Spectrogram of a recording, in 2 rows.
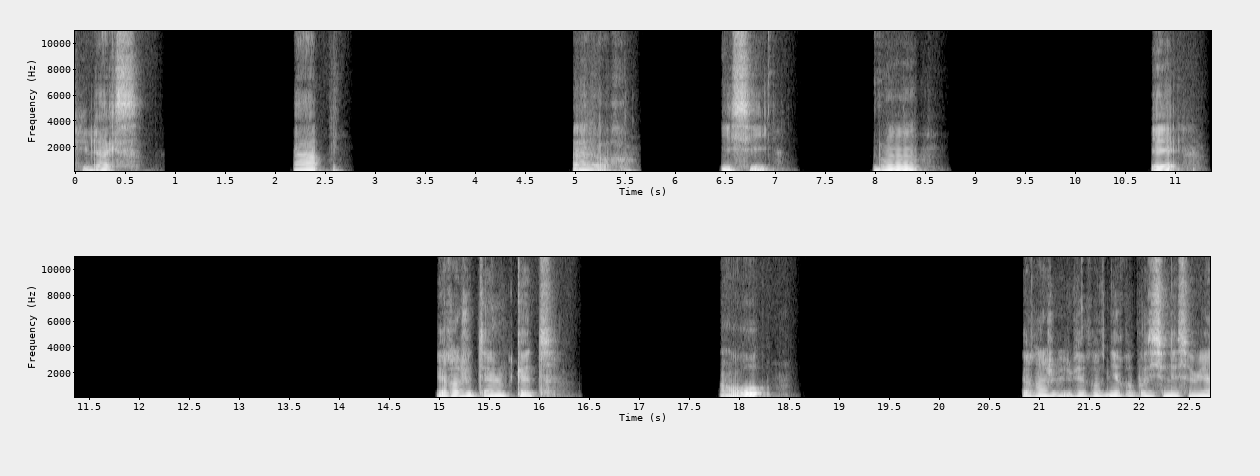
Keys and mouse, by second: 3.0 KP_3, 4.7 KP_3, 5.1 z, 6.0 1, 6.5 click, 7.7 click, 15.5 click, 16.8 click, 19.0 click, 19.9 click, 21.0 click, 21.9 g.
